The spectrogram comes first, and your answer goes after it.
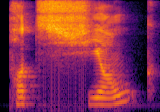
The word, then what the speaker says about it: pociąg: That's quite a difficult one to get the end. I'm going to just get him to say that again. Hang on. Ignore that one. Pociąg. See, that's saying it like a onk.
